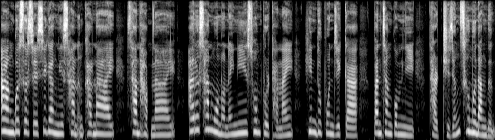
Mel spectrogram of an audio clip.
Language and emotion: Bodo, surprised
